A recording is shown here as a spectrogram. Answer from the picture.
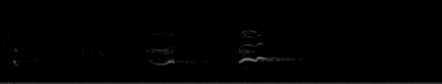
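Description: Near silence, broken by two faint, brief wavering high-pitched sounds about one and a half and two and a half seconds in.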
